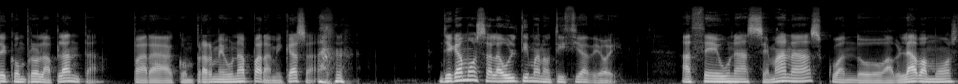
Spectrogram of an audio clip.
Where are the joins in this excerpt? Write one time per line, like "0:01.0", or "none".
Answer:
none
